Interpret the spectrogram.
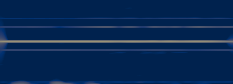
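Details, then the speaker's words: ZOLL AED Pro in manual mode, in-service demonstration: "Don't touch patient. Charging" prompt with a steady high-pitched electronic charging tone before a shock, faint low thuds underneath. "Don't touch patient. Charging. If you detect a shockable rhythm, you can press charge. It'll charge up automatically"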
